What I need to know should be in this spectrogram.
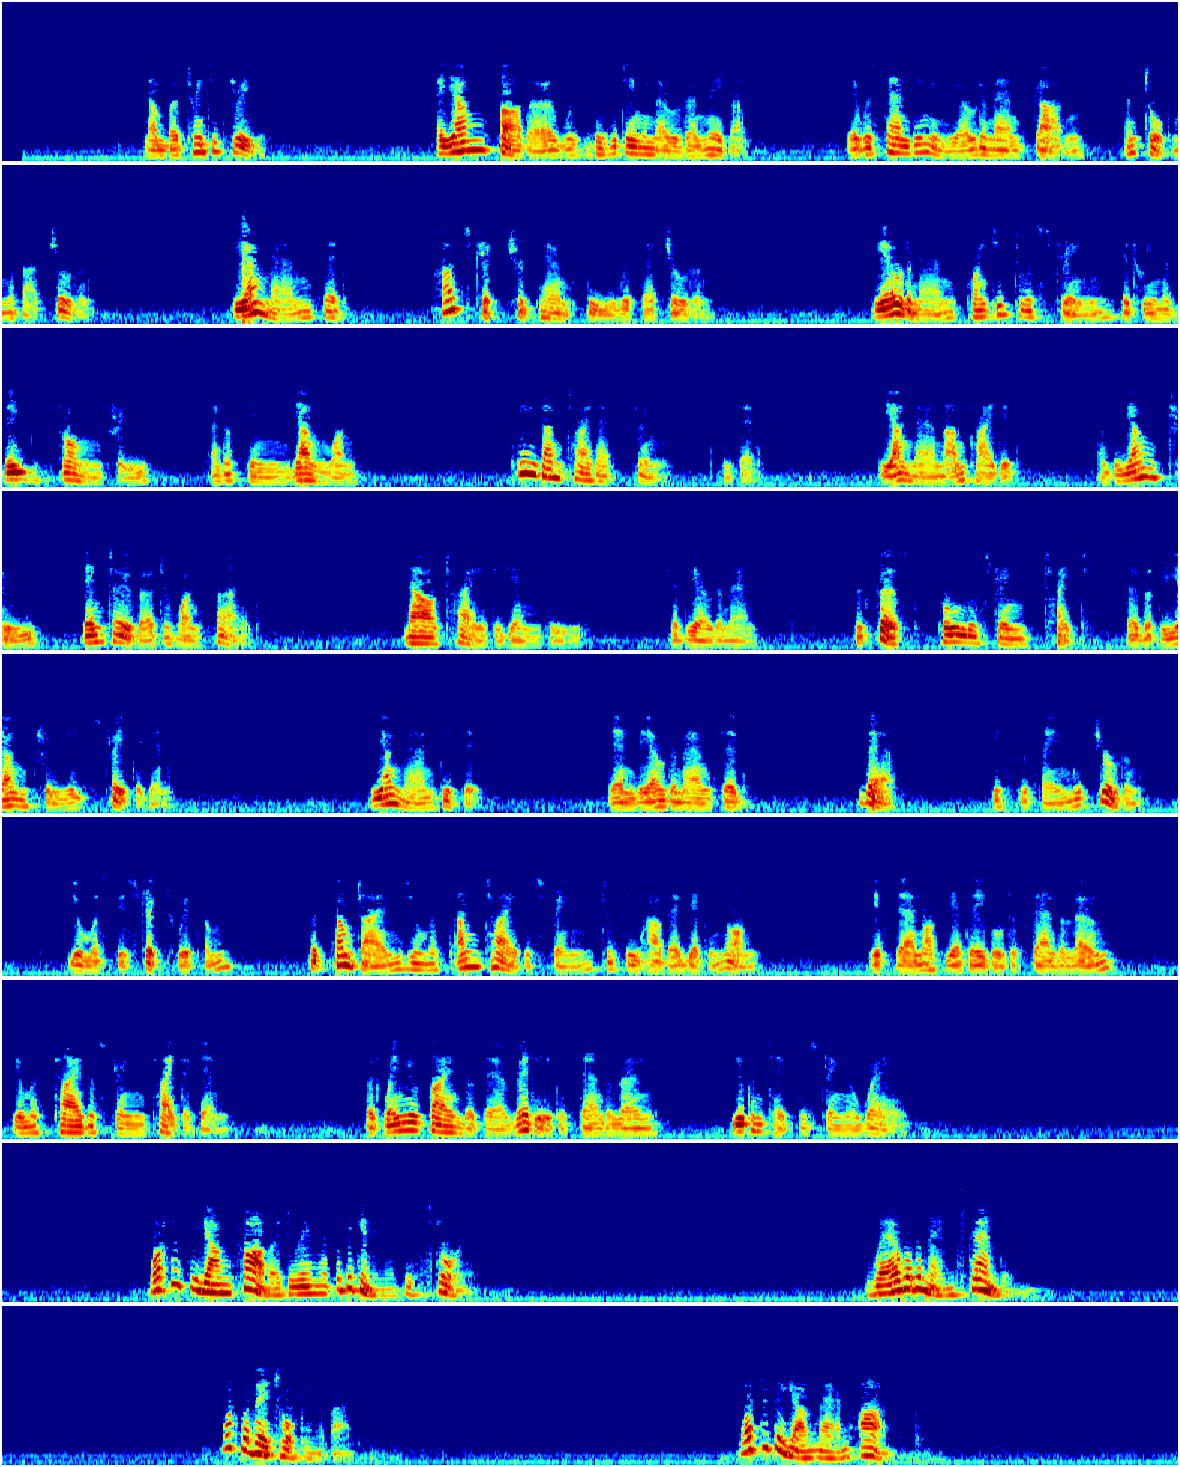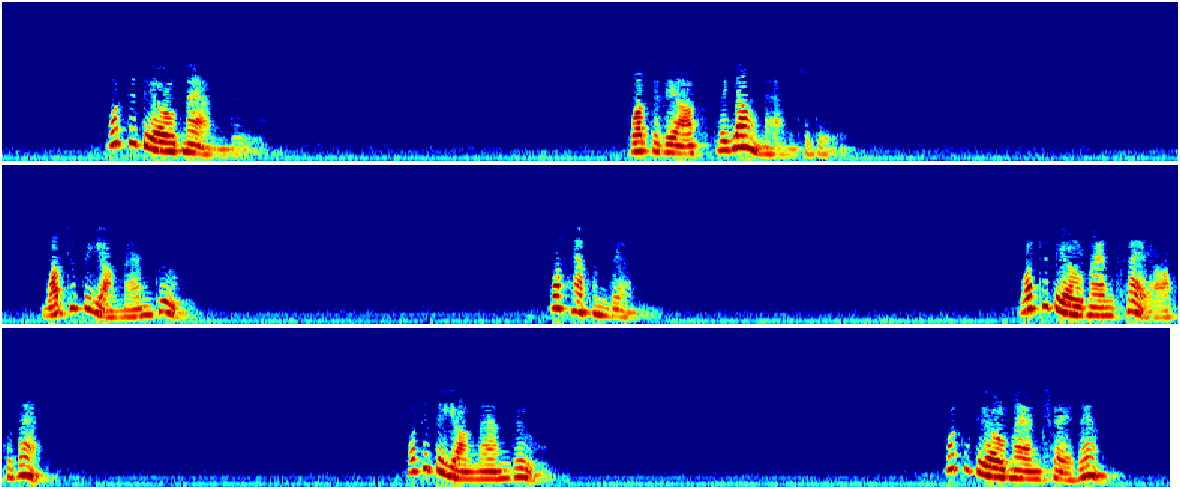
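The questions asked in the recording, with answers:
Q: What was the young father doing at the beginning of this story?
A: Visiting an older neighbor

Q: Where were the men standing?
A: In the older man's garden

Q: What were they talking about?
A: Children

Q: What did the young man ask?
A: How strict parents should be with their children

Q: What did the old man do?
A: He pointed to a string between a big, strong tree and a thin, young one

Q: What did he ask the young man to do?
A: Untie the string

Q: What did the young man do?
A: He untied it

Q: What happened then?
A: The young tree bent over to one side

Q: What did the old man say after that?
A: Tie it again, but first pull the string tight so the young tree is straight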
